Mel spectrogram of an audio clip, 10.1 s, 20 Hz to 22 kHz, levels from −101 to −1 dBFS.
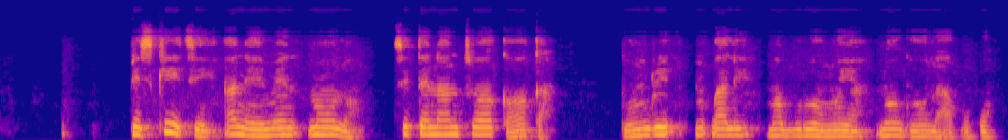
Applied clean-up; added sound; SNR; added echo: none; none; none; none.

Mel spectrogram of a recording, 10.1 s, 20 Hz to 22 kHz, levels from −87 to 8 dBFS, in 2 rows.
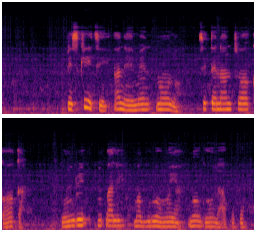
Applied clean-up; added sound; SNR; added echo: none; Engine; 18 dB; none.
